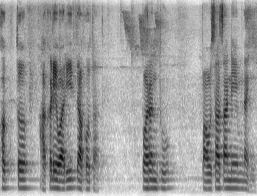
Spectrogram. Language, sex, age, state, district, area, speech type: Marathi, male, 45-60, Maharashtra, Akola, rural, spontaneous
